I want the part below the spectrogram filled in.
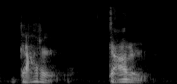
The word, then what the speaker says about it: Goedert: Why Goedert? Why can't you pronounce it correctly? – What is it? Goedert? What is it? – Goddard.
